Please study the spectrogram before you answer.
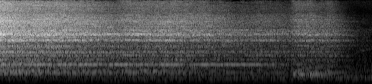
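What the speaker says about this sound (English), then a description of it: "bring the two plates together, but not all the way, so that they get that nice sizzling sound" Two cymbal plates held partly together give a steady bright metallic sizzle, a sustained wash of hiss that slowly fades, with a slight renewed swell near the end, heard alone without talk.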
